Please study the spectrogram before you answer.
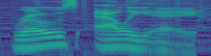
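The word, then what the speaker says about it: Roselia: You guys have like 1,000 ways to pronounce this Pokemon. Rose Alley A. Rosalia. Not Lialia. Like, why can't they just come up with one way to say this Pokemon's name? Gosh. I prefer Rosalia.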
